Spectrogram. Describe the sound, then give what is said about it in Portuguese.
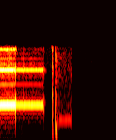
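Voicemail beep sounding after a recorded message: a steady electronic tone rich in harmonics lasting under half a second, then a brief click and a short lower tone, followed by silence. “Sua chamada está sendo encaminhada à caixa postal e estará sujeita à cobrança após o sinal.”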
